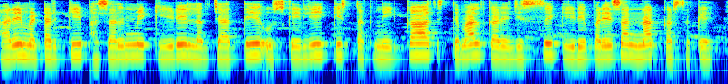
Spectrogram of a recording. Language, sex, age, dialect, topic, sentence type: Hindi, female, 18-24, Awadhi Bundeli, agriculture, question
